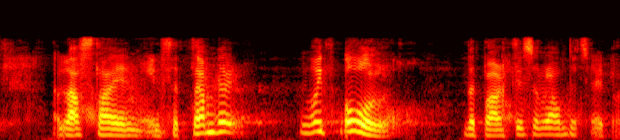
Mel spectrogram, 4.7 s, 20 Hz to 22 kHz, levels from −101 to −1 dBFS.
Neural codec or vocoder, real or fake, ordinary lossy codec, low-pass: codec, 24 kHz, 1.5 kbps, HILCodec; fake; none; 7.2 kHz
